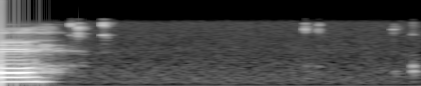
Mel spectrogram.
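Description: A woman's drawn-out hesitation "ee" trailing off, then near silence broken by a few faint small clicks.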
